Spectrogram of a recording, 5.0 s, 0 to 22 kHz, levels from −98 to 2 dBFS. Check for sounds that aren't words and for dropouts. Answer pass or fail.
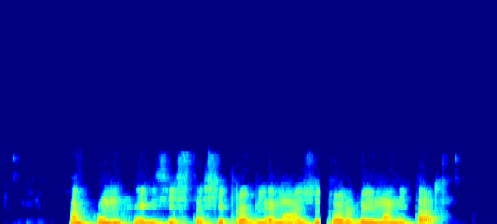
fail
